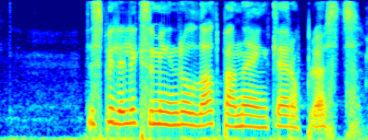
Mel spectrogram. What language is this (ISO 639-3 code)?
nor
